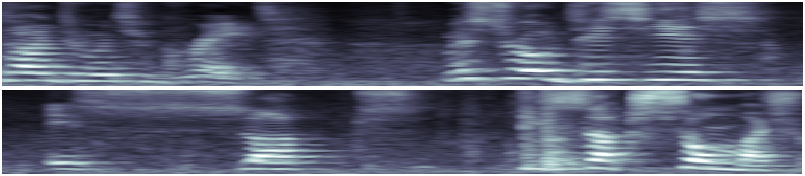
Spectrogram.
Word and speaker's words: Odysseus: Odysseus. That's how you say it. All you've been saying it wrong.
